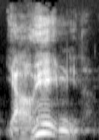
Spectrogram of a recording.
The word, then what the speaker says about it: 야훼: 또한 구약에서 흔히 사용된 하나님의 이름이 가운데 우리가 잘 아는 여호와라는 이름이 있습니다. 원래 발음은 야훼입니다.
